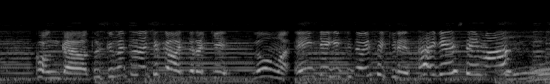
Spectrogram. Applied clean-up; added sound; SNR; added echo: none; none; none; reverberation time 0.4 s.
